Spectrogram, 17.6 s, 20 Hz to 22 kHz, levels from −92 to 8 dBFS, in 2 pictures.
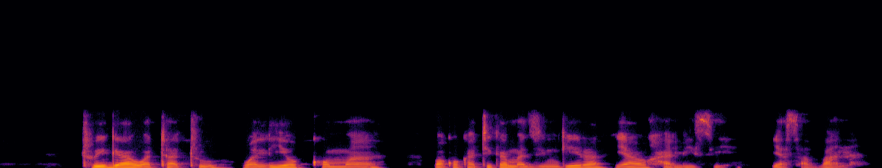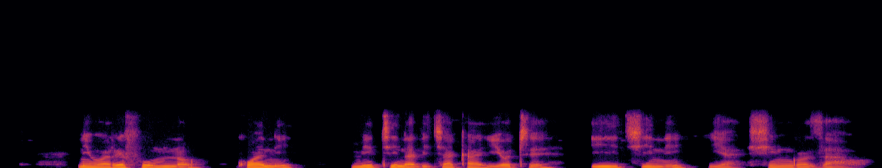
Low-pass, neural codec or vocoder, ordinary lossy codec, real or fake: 7.2 kHz; none; Opus, 24 kbps; real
